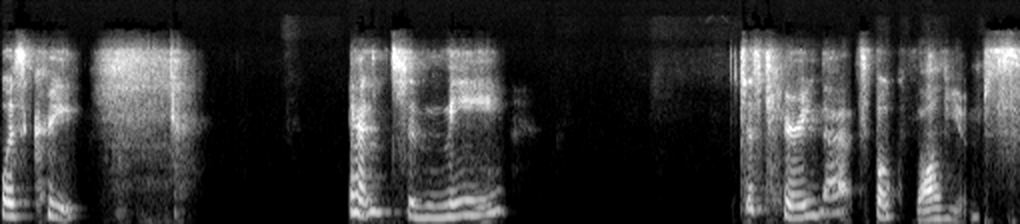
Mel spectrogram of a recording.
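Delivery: tearful, choked-up voice welling with tears. Speaker recalls a swearing-in ceremony, tearful and choked up. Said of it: "I'm tearing up".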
